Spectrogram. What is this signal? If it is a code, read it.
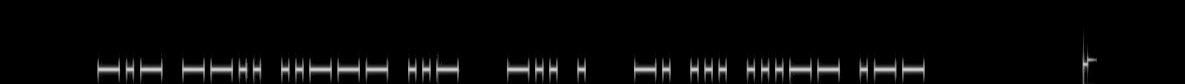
Morse code, heard as a keyed tone, about 17 wpm, 700 Hz. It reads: KZ2U DE NS3W
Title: USA Callsign DE Callsign - 4 Characters - 17wpm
